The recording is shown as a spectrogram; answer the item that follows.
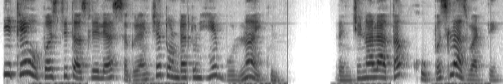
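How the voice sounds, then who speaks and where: Female storyteller for scripted family tales, high voice, animated melodic delivery. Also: normal speed.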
